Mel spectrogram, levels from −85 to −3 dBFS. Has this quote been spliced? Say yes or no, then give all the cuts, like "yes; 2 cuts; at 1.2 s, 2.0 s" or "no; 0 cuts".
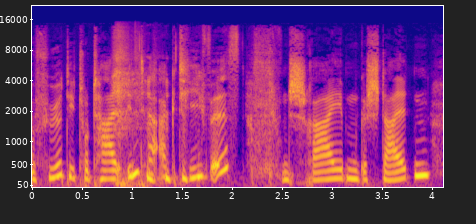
yes; 1 cut; at 2.5 s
